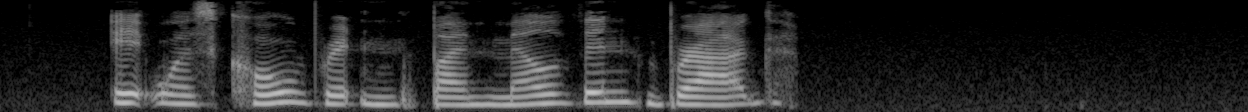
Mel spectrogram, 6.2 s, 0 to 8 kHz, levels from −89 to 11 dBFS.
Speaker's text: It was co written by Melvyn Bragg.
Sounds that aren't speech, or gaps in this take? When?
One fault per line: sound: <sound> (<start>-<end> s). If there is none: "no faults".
no faults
